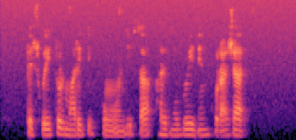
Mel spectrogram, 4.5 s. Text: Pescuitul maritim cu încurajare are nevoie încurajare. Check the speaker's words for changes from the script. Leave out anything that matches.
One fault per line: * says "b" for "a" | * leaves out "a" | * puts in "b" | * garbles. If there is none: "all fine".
* says "undița" for "încurajare"
* puts in "de"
